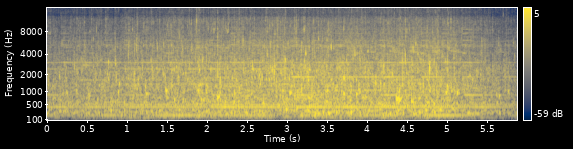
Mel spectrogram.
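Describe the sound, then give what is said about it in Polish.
Holy spring water trickles and splashes steadily at the chapel with holy water in Gredele, belonging to the Orthodox parish of St. Elijah in Podbiele, gmina Bielsk Podlaski; a continuous bubbling flow that stays even in loudness throughout, with no voices. “Zawsze można do niej dotrzeć i mm, zaczerpnąć świętej wody.”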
